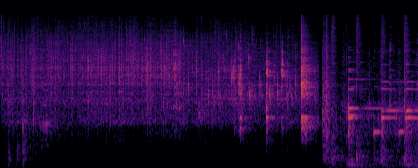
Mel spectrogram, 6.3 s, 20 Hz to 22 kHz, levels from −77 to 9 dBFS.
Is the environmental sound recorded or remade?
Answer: recorded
